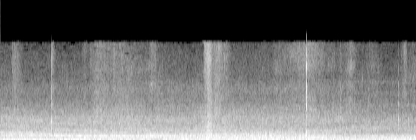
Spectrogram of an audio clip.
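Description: Faint, steady low rumble of outdoor background noise in a truck yard, with a few soft clicks.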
